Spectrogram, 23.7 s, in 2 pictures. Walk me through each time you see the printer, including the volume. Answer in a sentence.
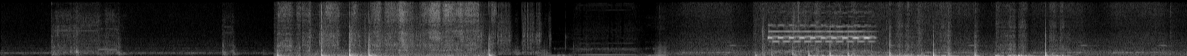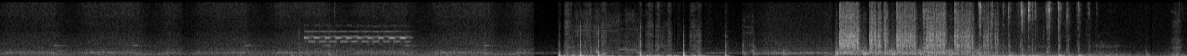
You can hear the printer from 0.0 to 21.9 s, getting louder.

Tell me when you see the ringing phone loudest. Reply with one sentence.
The volume of the ringing phone peaks at 9 seconds.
